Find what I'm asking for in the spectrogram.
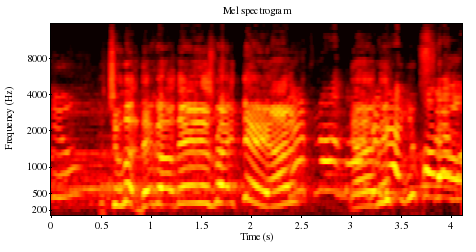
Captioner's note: crowd groaning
